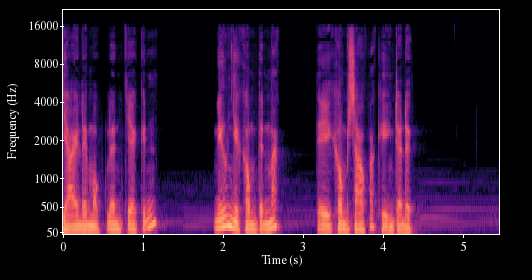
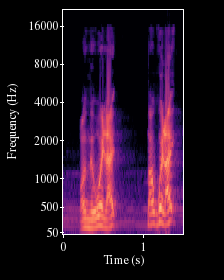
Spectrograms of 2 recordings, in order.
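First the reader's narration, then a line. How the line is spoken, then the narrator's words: Sudden shout. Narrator (Vietnamese): Tiếng hét bất ngờ của ông Định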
